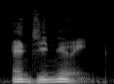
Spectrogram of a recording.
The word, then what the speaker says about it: engineering: Engineering, ça, l'accent tombé le même sur avant dernier syllabe là.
